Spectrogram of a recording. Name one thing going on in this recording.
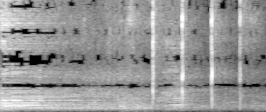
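An electric guitar chord rings out and slowly fades in a large hall.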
